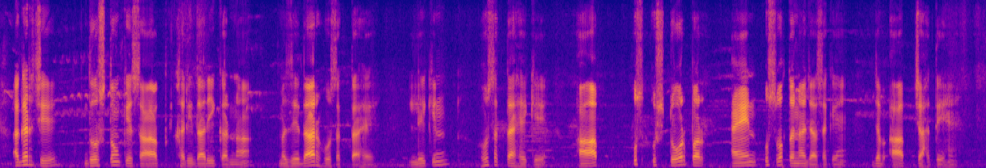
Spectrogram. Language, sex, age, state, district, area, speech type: Urdu, male, 18-30, Bihar, Purnia, rural, read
